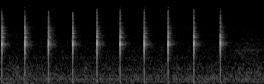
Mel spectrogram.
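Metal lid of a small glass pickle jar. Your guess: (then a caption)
Tinny. Ten quick taps on the metal lid of a small glass pickle jar, each a sharp, bright, tinny click that dies almost instantly. The thin, tinny sound signals a problem with the lid, the same fault found on a larger jar.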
